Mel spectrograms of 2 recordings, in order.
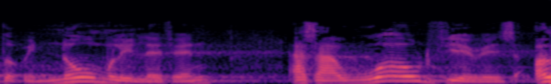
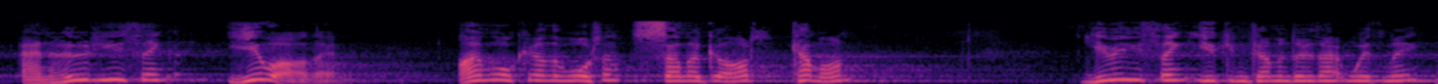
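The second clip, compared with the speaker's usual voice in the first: higher, louder scornful taunt; mock scornful taunt; 10 semitones higher, 3 dB louder than usual. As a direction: scoff at Peter as if he is a fool. Jesus scoffing at Peter, imagined.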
